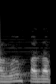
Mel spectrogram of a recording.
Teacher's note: escrever aqui E por que a palavra lâmpada vai ser proparoxítona porque a antepenúltima sílaba da palavra lâmpada é a sílaba mais forte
